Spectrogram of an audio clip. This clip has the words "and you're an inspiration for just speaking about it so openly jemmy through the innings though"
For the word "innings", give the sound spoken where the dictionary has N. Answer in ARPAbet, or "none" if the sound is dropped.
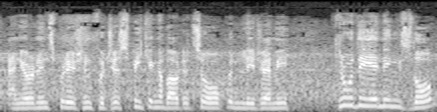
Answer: N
